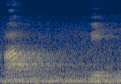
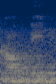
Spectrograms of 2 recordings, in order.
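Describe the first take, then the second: First: The b sound is held and doubled. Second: The b sound is short and single. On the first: The speaker calls it right. "robnya udah aja" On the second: The speaker calls it wrong. "Jangan robin gitu"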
